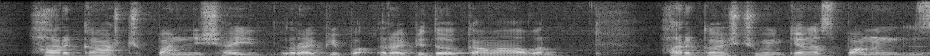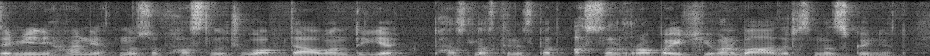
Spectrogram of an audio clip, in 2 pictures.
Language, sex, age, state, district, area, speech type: Kashmiri, male, 18-30, Jammu and Kashmir, Kulgam, rural, spontaneous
